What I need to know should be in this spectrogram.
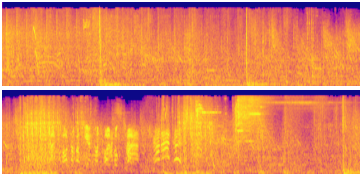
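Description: Blaster shots crack and thud nearby.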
